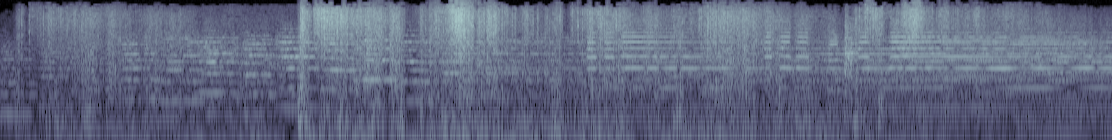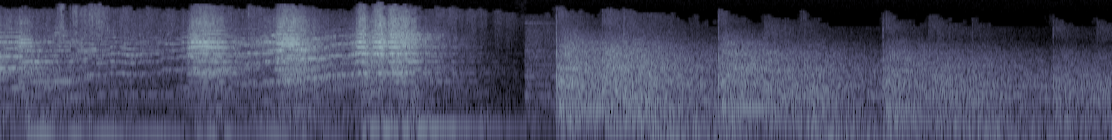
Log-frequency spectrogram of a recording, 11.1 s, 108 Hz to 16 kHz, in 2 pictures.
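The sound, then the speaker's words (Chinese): Loud cannon fire booms repeatedly, mixed with heavy crashing impacts of shells striking an iron hull, dense over a sustained dramatic musical backdrop, with no voices; the ironclads Virginia and Monitor firing at each other at close range on 9 March 1862. “两艘战舰里面的水兵被噪声、热气和烟雾困扰，他们发射的火炮声音巨大，敌军火炮爆炸声更加是震耳欲聋，有些人耳膜被震破，至少有一个人被击中船身爆炸的炮弹震到不省人事。”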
